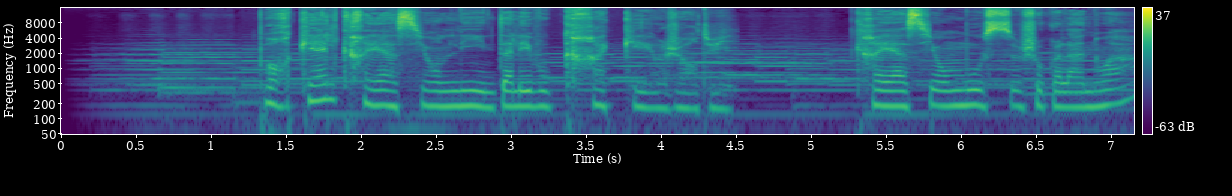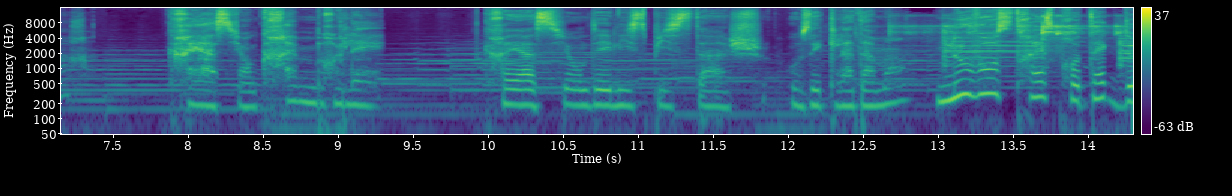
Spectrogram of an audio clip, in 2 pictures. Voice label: french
